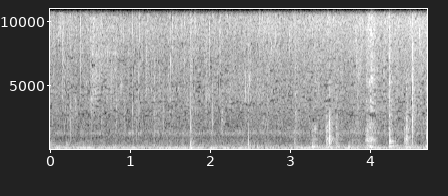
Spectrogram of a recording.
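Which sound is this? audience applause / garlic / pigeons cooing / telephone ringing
garlic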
